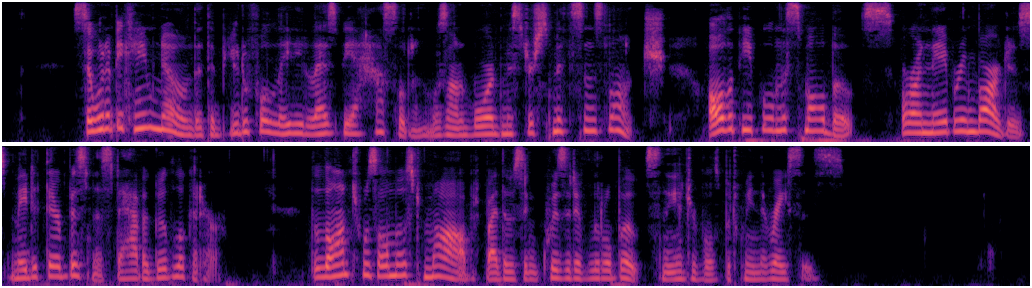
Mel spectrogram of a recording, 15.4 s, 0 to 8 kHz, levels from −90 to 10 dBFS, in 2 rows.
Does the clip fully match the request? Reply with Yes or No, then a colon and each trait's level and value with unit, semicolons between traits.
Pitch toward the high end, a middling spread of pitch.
No: high, 195 Hz; wide, 6.2 semitones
